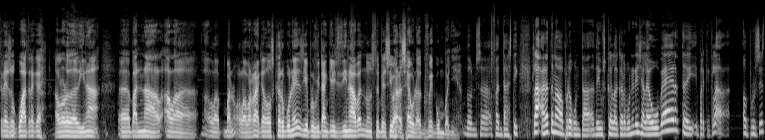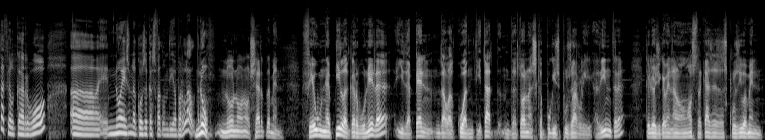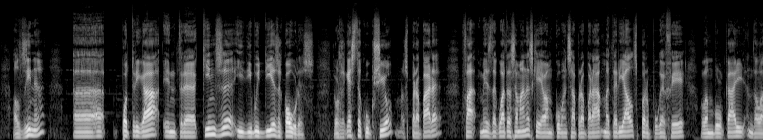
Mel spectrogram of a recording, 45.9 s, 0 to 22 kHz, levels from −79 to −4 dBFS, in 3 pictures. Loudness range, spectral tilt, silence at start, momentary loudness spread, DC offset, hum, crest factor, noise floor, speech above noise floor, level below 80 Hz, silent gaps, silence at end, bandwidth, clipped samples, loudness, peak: 5 LU; -5.5 dB/octave; 0 s; 11 LU; under 0.1%; none; 20 dB; -55 dBFS; 35 dB; -56 dBFS; none; 0 s; 15 kHz; under 0.1%; -20 LUFS; 0 dBFS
